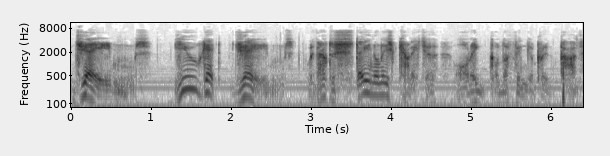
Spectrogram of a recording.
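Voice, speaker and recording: An actor in a radio drama playing a gruff middle-aged police inspector with a clipped, wry manner. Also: male voice, mid-range voice, huge pitch swings, unhurried, sharp tone, dull audio, full character voice. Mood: dry, businesslike.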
